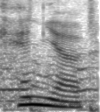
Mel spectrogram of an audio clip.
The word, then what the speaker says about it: Kenya: anything nowadays in fact the correct pronunciation is Kenya according to local Tradition at its capital Nairobi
